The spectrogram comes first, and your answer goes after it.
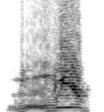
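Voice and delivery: ordinary talk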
